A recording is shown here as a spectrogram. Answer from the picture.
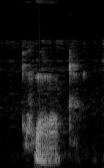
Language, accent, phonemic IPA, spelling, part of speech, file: English, Southern England, /kwɑːk/, quark, noun, LL-Q1860 (eng)-quark.wav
